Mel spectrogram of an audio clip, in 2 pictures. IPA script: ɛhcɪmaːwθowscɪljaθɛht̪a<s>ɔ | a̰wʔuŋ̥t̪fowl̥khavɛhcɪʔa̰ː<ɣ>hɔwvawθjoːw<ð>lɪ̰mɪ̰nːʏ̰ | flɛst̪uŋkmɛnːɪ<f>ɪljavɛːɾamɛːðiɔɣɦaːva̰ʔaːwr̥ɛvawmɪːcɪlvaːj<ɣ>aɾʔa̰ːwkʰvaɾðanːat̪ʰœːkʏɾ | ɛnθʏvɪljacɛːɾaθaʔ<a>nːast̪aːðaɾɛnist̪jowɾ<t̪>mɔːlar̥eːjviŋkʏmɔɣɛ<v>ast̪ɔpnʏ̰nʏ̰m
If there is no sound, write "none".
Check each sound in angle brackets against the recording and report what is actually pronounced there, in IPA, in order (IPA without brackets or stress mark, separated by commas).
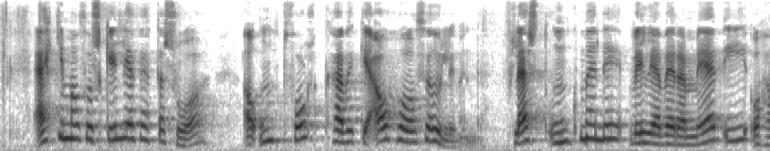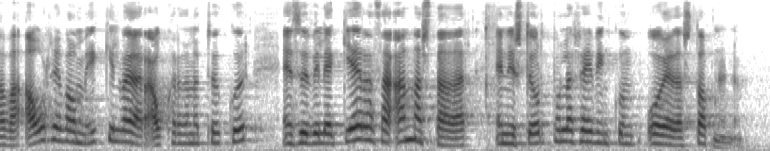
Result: s, w, ð, v, ɣ, a, t̪, ð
